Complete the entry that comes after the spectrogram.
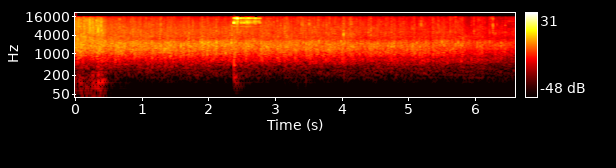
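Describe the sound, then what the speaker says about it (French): Sustained audience applause at a 2025 New Year's greetings ceremony in the town of Le Portel, a dense, even clatter of many clapping hands that fades slightly toward the end, with no one speaking. "sous vos applaudissements, c'est une prémisse de la soirée"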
